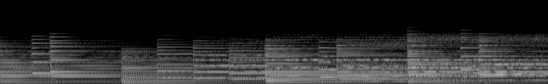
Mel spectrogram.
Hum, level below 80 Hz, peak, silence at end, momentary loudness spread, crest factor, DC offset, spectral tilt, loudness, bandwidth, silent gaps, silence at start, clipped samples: none; -52 dBFS; -14 dBFS; 0 s; 7 LU; 16 dB; under 0.1%; -8.5 dB/octave; -30 LUFS; 6 kHz; none; 0 s; under 0.1%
